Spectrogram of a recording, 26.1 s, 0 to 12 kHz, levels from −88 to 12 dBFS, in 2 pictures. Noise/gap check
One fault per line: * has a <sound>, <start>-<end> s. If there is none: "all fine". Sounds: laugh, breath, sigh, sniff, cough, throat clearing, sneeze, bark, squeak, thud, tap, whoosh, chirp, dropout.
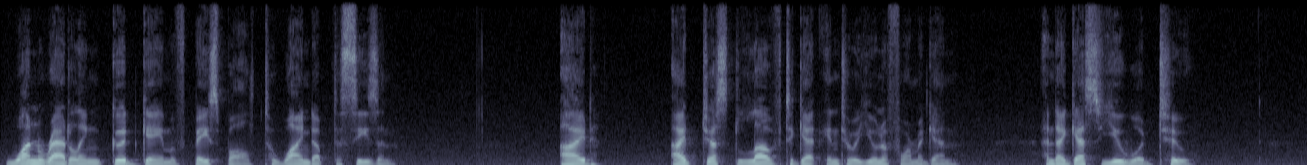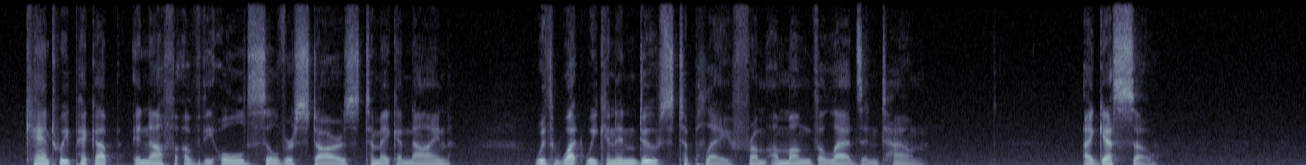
all fine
